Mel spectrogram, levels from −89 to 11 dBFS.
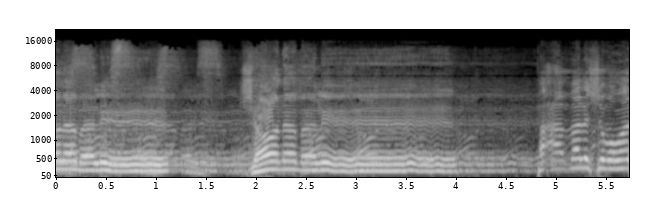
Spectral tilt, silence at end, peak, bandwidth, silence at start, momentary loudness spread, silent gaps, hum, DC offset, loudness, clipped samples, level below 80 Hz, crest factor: -6.5 dB/octave; 0 s; 0 dBFS; 16.5 kHz; 0 s; 13 LU; none; none; under 0.1%; -11 LUFS; under 0.1%; -48 dBFS; 10 dB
